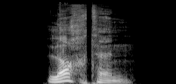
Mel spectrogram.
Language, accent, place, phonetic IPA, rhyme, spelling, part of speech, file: German, Germany, Berlin, [ˈlɔxtn̩], -ɔxtn̩, lochten, verb, De-lochten.ogg
- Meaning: inflection of lochen: 1. first/third-person plural preterite 2. first/third-person plural subjunctive II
